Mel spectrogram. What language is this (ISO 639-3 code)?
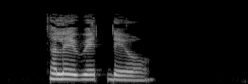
tha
